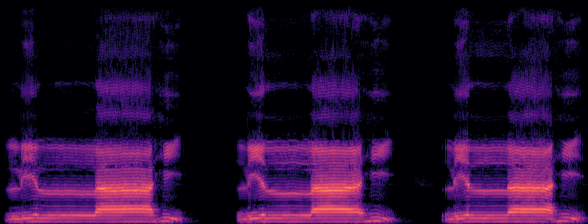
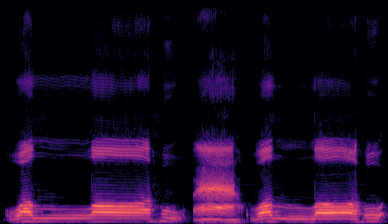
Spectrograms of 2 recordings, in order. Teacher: yang tadinya dibaca lillahi ketika diberi harakat fathah sebelumnya maka tebal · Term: menggemukkan huruf lam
